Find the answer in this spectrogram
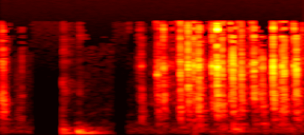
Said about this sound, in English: Let's get that good typing in.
